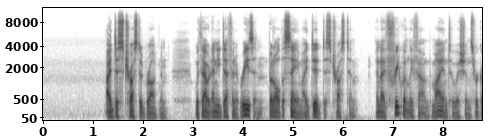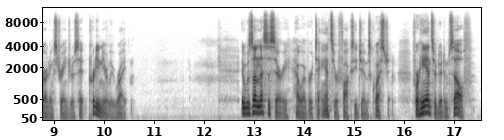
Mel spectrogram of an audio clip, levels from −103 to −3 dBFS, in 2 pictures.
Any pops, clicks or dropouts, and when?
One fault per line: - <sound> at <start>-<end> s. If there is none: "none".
none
